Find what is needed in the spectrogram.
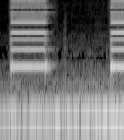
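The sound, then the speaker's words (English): Two sustained electronic beeps, each a steady bright tone about half a second long, separated by a pause of roughly a second, with a low hum running underneath throughout. “One beep for yes, two beeps for no.”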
